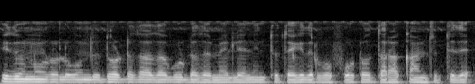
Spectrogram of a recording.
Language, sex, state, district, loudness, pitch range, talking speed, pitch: Kannada, male, Karnataka, Koppal, -15 LUFS, 105-110 Hz, 140 wpm, 110 Hz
